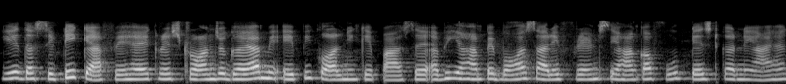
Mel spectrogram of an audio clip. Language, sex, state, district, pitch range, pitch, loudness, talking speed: Hindi, female, Bihar, Gaya, 230-255 Hz, 240 Hz, -17 LUFS, 215 wpm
